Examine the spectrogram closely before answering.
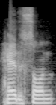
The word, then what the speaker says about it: Gerson: Ricardo Sandoval gets the 21st win of his career over the second round KO over Gerson Ortiz. That's how you say it in Spanish. Gerson Ortiz.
